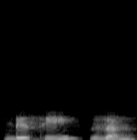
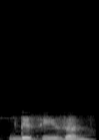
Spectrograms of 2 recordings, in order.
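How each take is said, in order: First: Decision slowly split, deci, sion; syllable by syllable. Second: Said in the usual way. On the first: Shown as a demonstration. Teacher reads an example sentence, decision slowly broken up. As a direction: pause before the last syllable of decision. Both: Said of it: "इस तरीके से हमको ये सारे पढ़ने हैं".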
